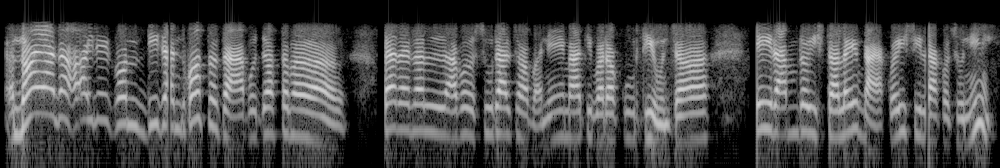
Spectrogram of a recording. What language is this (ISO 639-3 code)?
nep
